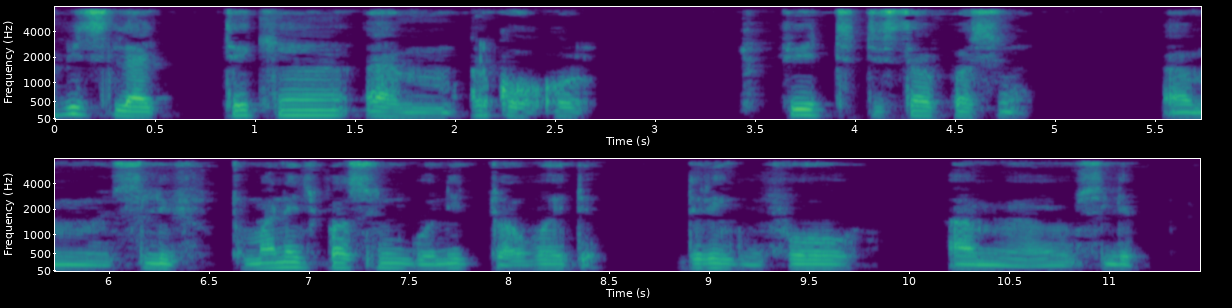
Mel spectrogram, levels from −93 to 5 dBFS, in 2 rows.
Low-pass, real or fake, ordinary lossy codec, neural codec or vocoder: 7.2 kHz; real; MP3, 48 kbps; none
